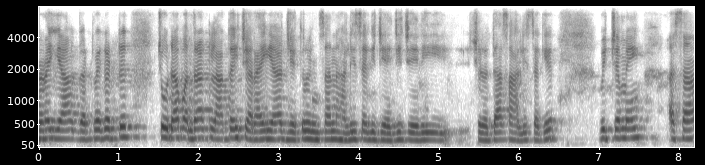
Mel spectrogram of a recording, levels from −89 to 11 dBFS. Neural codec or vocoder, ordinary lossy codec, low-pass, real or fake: codec, 16 kHz, 6 kbps, DAC; Opus, 24 kbps; 7.2 kHz; fake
